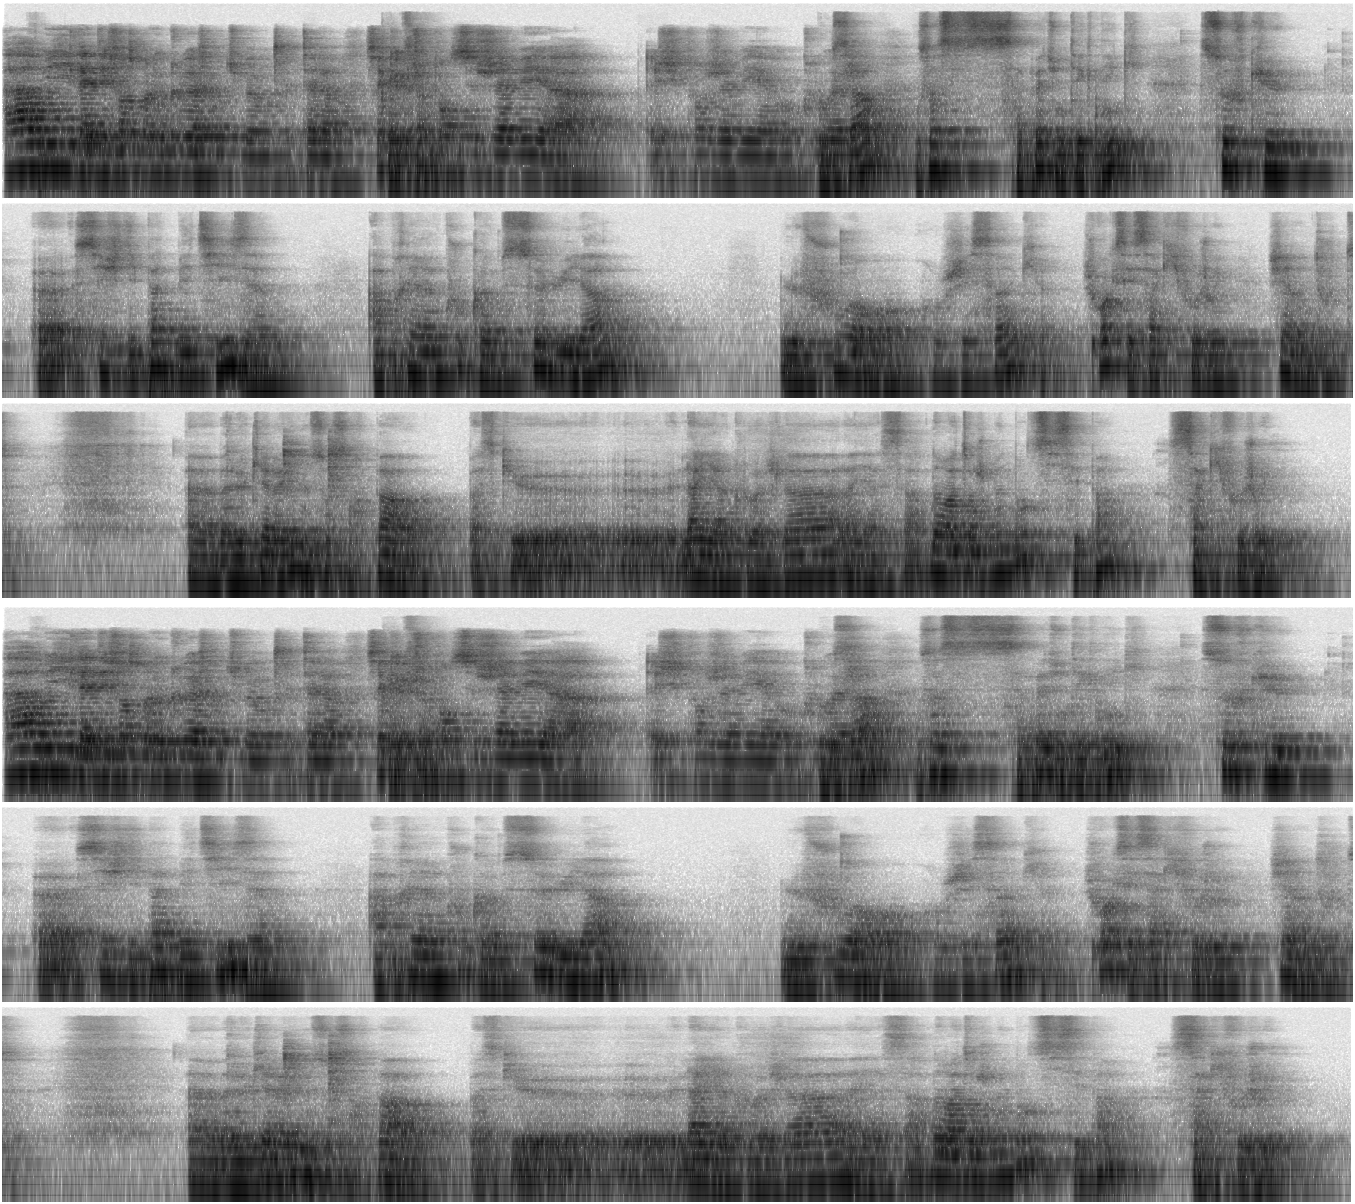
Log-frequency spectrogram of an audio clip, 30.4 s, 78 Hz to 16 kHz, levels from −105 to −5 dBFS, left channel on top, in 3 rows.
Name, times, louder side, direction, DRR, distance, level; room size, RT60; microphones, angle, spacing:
voice 1, 0.0-4.4 4.9-6.4, equal, 20° left, -5 dB, 0.9 m, -20 dB
voice 2, 2.9-3.3 6.1-6.6 6.8-9.6 10.3-12.2 12.9-14.7 16.0-18.0 18.2-19.3 19.6-20.3 20.7-21.3 21.6-23.4 23.8-28.6 29.0-29.8, left 2 dB, 80° left, 2 dB, 0.5 m, -20 dB
4.7 x 2.8 x 2.2 m, 1.1 s
head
